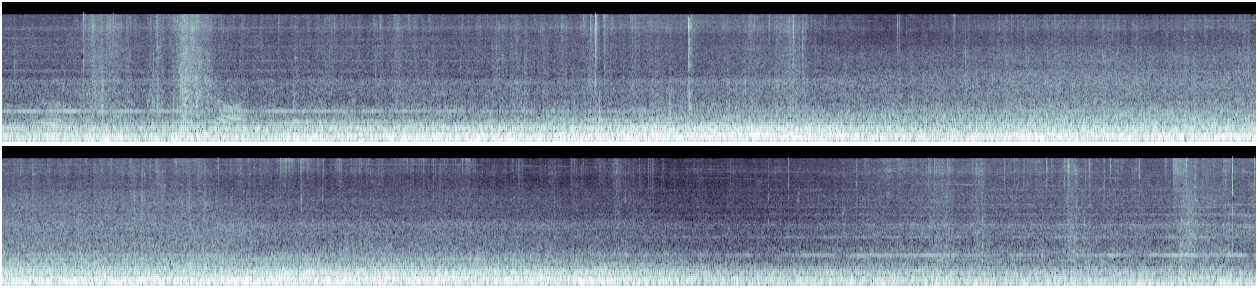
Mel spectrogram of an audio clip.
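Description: Airliner cabin noise during the landing rollout: a loud low rumble of engines and wheels on the runway that builds through the middle, with the wing spoilers raised, then eases off over the last few seconds as the plane slows. A faint steady whine runs underneath.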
